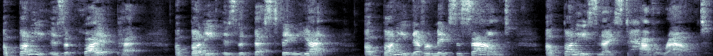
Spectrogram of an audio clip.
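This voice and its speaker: Woman doing storytime read aloud, really expressive, stretches key words, kinda echoey room. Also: lowish voice, unhurried. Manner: acts out phrases, lingers on key words. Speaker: storyteller reading a picture book aloud.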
